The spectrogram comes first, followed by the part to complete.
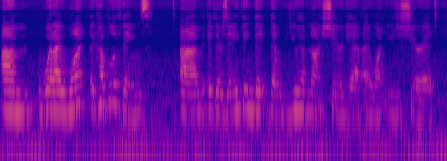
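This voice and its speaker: A woman at a moderate pace, fairly even in intonation, with audible room echo. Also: medium pitch for a woman. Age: 50s. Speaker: radio host. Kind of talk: interview.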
